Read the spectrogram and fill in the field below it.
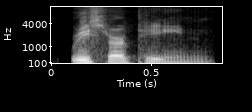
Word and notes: reserpine: American English

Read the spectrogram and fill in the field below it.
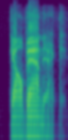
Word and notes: galvanic: American English

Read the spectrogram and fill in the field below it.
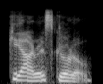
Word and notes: chiaroscuro: Indian

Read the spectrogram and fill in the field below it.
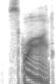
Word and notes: squat: American English

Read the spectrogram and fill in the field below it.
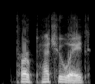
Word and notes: perpetuate: American English

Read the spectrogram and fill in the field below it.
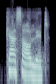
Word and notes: cassoulet: Indian

